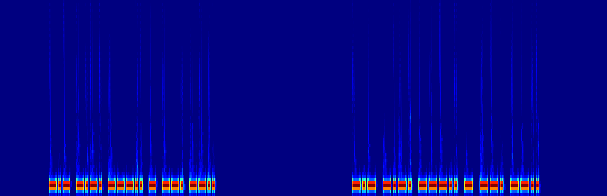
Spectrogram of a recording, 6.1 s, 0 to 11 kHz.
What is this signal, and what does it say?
Morse code, heard as a keyed tone, about 45 wpm, 700 Hz. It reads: KC8TGZ KC8TGZ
